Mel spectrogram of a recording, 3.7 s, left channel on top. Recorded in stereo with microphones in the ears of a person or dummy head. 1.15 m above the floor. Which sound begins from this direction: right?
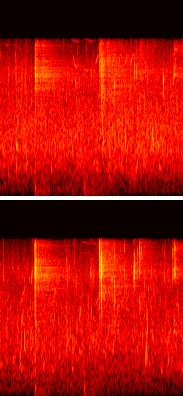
Chewing, at 0.7 s.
